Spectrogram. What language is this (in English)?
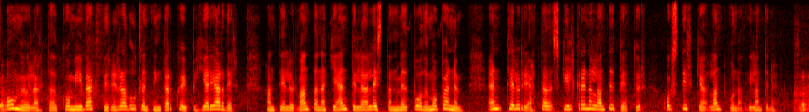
Icelandic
